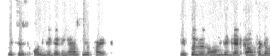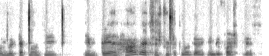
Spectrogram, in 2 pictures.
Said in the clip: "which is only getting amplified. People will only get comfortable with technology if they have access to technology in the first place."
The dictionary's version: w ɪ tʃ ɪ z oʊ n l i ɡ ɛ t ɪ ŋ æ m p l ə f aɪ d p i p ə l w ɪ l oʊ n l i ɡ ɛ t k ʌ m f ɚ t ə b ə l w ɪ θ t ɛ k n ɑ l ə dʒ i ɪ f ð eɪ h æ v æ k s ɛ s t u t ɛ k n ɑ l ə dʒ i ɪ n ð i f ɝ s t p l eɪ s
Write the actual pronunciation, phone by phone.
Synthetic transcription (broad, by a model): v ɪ tʃ ɪ z oʊ n l i ɡ ɛ t ɪ ŋ æ m p l ə f aɪ d p i p ə l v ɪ l oʊ n l i ɡ ɛ t k ʌ m f ɚ t ə b ə l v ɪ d t ɛ k n ɑ l ə dʒ i ɪ f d eɪ h æ v æ k s ɛ s t u t ɛ k n ɑ l ə dʒ i ɪ n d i f ɝ s t p l eɪ s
